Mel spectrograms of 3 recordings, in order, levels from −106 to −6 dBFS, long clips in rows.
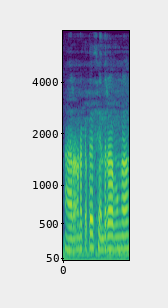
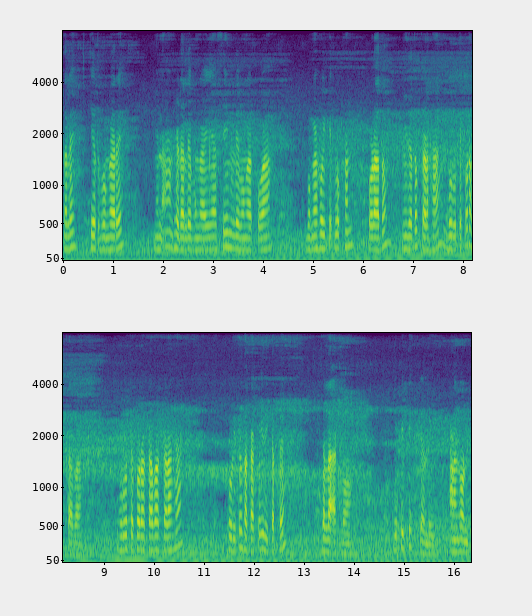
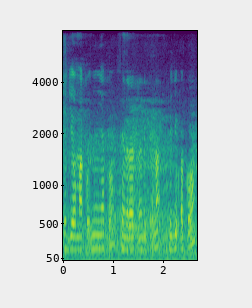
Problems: background sounds at intervals, background conversations at intervals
